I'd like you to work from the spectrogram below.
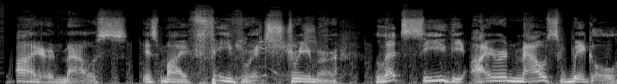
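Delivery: eerie, creepy, very deep voice. Speaker tries a voice-acting bit for a recording: creepy voice. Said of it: "it just sounded creepy".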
